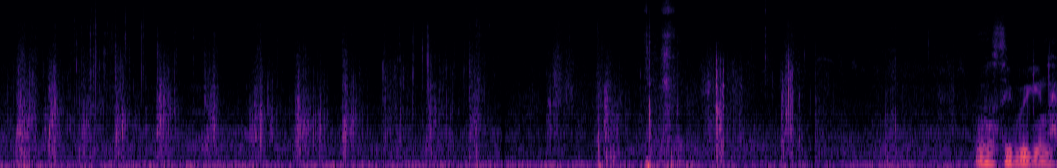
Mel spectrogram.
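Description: Footsteps crunch on loose gravel and stones.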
